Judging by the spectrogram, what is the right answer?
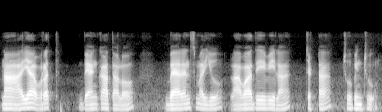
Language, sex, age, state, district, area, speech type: Telugu, male, 30-45, Andhra Pradesh, Kakinada, rural, read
